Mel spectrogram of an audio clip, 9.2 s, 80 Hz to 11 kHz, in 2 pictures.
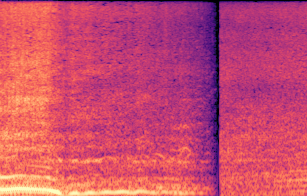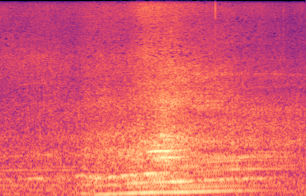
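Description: A supercar engine held at high revs drops in pitch about a second in and fades as the car pulls away, until a sudden cut. Then the V10 of a Lamborghini Gallardo Spyder accelerates past, rising to a peak near the seven-second mark and fading as the car drives off.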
